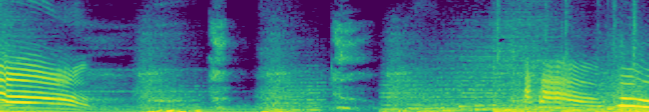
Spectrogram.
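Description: Cartoon soundtrack: background music with a falling pitched glide at the start. A few short breathy whooshes follow, and another falling glide comes near the end.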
